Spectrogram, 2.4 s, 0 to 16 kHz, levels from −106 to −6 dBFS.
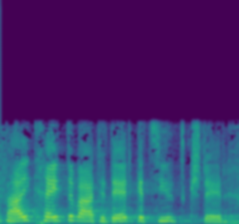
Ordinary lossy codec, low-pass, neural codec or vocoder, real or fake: none; 7.2 kHz; none; real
